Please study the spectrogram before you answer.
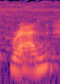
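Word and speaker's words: Renn: So next up, we have the neutral name Wren, spelled R-E-N-N. I love the double N for this, Wren.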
